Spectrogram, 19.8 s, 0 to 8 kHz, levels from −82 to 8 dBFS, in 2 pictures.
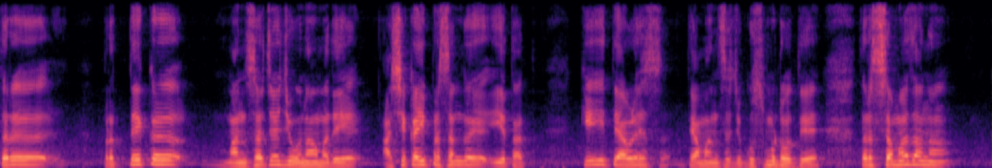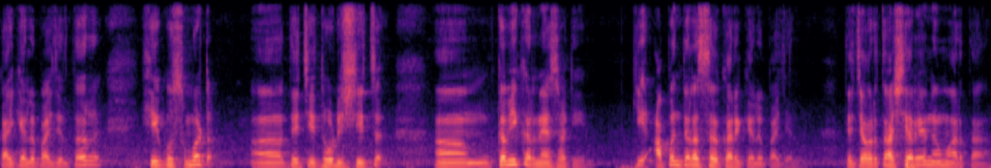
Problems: constant background noise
